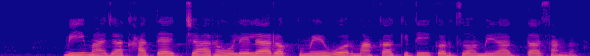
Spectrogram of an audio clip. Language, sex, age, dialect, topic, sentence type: Marathi, female, 25-30, Southern Konkan, banking, question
